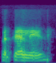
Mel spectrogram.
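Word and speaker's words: pasteles: But then I think I mentioned to you in the past, we never knew there was an S in the middle. We call them pateles.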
